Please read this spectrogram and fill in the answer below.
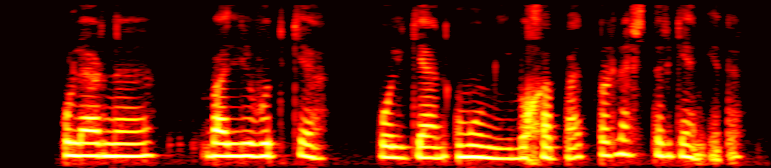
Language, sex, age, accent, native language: Uzbek, female, 18-24, Toshkent shahri, Uzbek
